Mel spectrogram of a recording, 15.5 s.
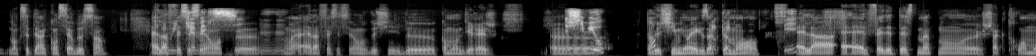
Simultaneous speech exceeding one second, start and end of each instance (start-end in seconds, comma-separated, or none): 2.4-4.4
